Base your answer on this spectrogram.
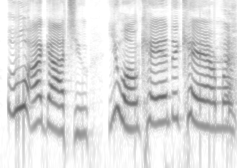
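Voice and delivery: mock scared lady, slow and loud; scared retail lady. Filmer teasing a SWAT officer, loud mock scared lady. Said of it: "I sounded like a scared".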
